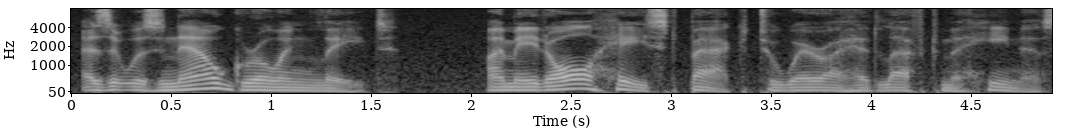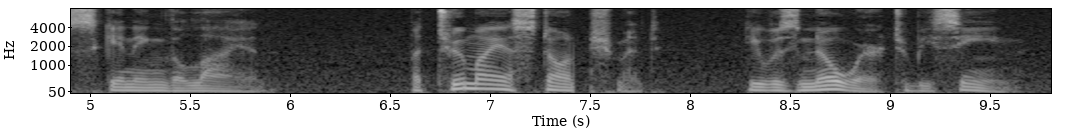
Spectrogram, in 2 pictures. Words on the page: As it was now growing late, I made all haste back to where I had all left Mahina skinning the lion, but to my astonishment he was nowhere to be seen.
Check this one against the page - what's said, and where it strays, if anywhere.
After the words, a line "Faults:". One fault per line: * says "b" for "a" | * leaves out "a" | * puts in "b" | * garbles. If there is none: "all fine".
As it was now growing late, I made all haste back to where I had left Mahina skinning the lion, but to my astonishment he was nowhere to be seen.
Faults:
* leaves out "all"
